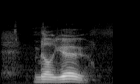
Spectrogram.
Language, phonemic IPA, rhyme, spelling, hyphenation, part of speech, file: Dutch, /mɪlˈjøː/, -øː, milieu, mi‧li‧eu, noun, Nl-milieu.ogg
- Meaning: 1. environment 2. milieu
